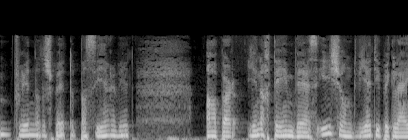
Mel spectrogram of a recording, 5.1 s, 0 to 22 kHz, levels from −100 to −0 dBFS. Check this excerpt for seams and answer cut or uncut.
uncut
